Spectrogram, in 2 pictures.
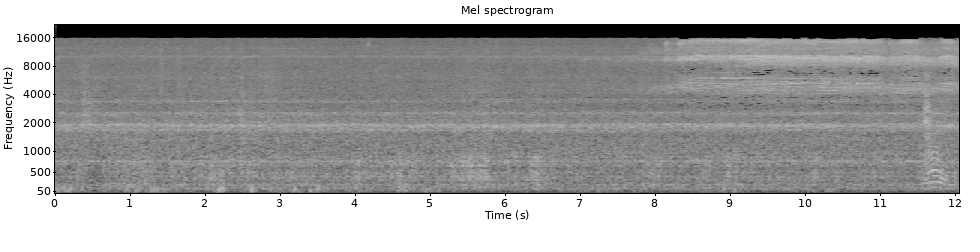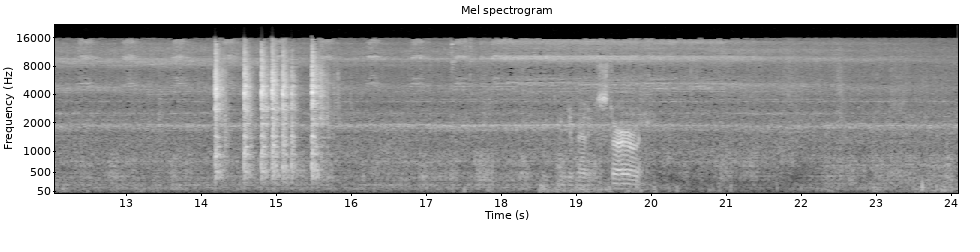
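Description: Steady noise from a propane burner heating a cast-iron skillet of molten lead. About a third of the way in, a high hiss joins it as flux is added to the melt and starts to smoke. About two-thirds through come a short run of sharp metallic squeals, with another brief scrape a few seconds later.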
